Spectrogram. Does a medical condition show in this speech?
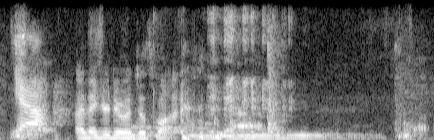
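No.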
